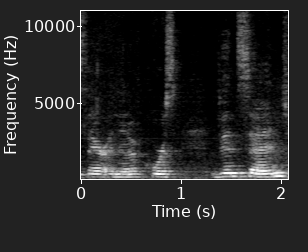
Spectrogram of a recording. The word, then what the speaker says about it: Vincennes: and then of course vincennes or with a French pronunciation of SN so those are the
